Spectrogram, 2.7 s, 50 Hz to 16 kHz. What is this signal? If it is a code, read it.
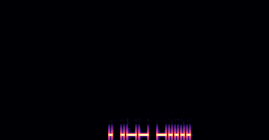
Morse code, heard as a keyed tone, about 40 wpm, 700 Hz. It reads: EW6
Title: Callsign Prefixes for Top 50 DXCC - 40wpm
